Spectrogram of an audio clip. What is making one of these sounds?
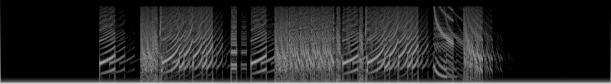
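Retro game sound effects buzz and warble.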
